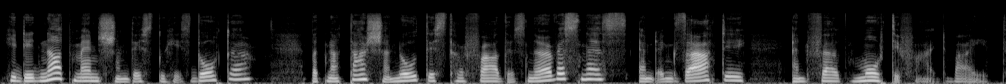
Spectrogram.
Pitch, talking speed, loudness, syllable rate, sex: 160 Hz, 125 wpm, -19 LUFS, 3.9 syllables/s, female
